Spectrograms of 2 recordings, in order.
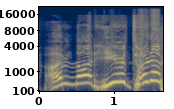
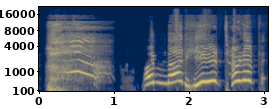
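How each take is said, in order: First: I'm not here, Turnip shouted high and slow; a high, strained cry of panic; panicked gasp-shout. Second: Very high, drawn-out mimic of the cry; copying Twinkasetti. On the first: Retold or imitated. Twinkasetti panics at the phone, high slow shout. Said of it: "he clutches his chest". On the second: Balky mimics Twinkasetti's cry into the phone, very high and slow. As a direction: echo his panicked squeal, stretched way out. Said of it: "exactly the same way".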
